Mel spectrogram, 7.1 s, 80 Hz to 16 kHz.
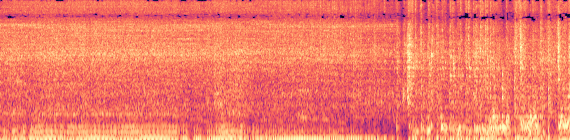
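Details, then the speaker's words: Crashed RZR X3 or YXZ after ECU reset: ragged, surging revs with uneven rasp and a sudden pop, engine backfiring through the intake, still running rough at idle. "oh it backfired through the intake it's still quite quite idle"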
